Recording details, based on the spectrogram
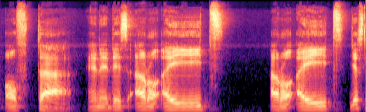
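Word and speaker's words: أَرَأَيْتَ: Here, if we are stopping only, we say ara'ayta, ara'ayt. We don't say ara'ayta. We say ara'ayt because we are stopping on it.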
